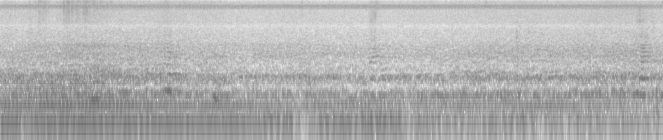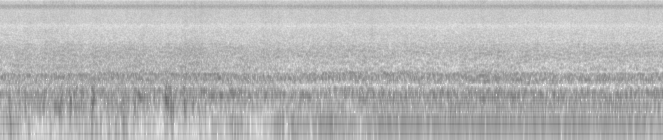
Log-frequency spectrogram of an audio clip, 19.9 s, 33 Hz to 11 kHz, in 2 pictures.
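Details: Constant low humming from a 2017 bee nuc, recorded 19 September 2018, a thick layered drone that rolls on without a break for twenty seconds, with a few faint taps and knocks toward the middle.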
